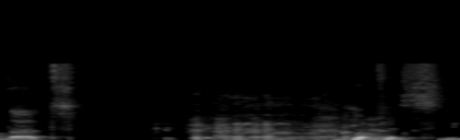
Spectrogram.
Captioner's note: laughter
